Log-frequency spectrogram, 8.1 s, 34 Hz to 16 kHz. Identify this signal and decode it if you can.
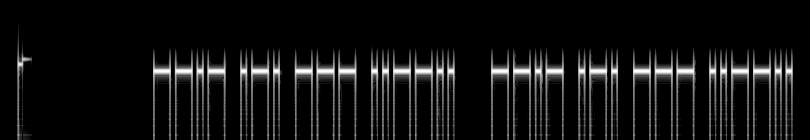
Morse code, heard as a keyed tone, about 22 wpm, 700 Hz. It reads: QRO? QRO?
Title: Q-Codes Repeated 3x 22wpm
